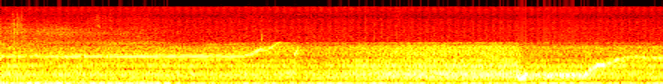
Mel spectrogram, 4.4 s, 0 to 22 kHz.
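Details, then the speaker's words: HF receiver on 40m: hiss with steady whistling tones sliding up and down, repeating lines in three groups with a burbling noise, one just out of band near 7190; unidentified interference source, possibly something charging itself up. "so you can see these these lines and they'll repeat there's three loads and they have like a bit of a bit of a burbling noise associated with him"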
